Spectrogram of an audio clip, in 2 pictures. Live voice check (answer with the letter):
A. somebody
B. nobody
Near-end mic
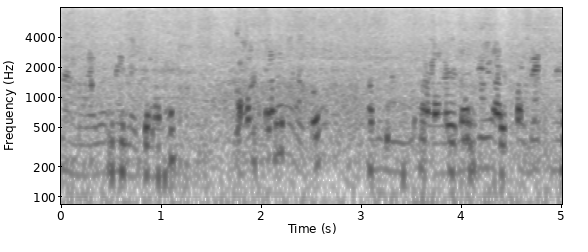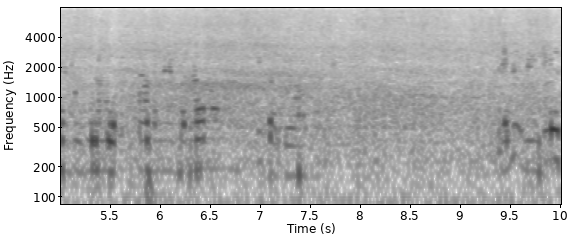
B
